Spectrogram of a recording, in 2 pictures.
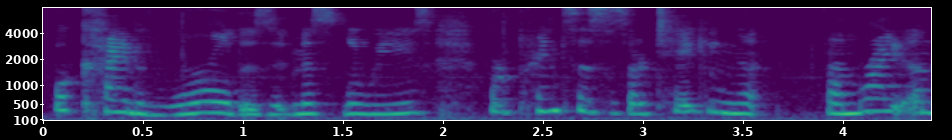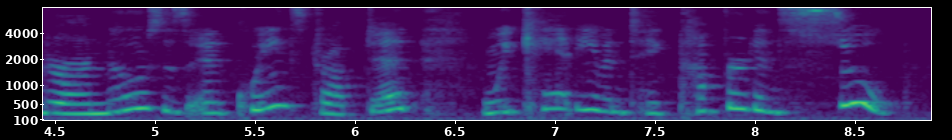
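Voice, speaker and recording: A woman voicing a fierce middle-aged female cook from a storybook, loud and shrill with wailing outbursts. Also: moderate pace, vocal fry, far from the mic. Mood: despairing outburst.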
